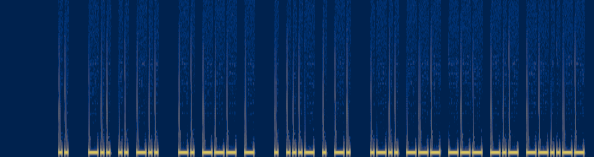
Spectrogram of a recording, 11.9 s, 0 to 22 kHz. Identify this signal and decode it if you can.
Morse code, heard as a keyed tone, about 20 wpm, 700 Hz. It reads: I DID NOT EVEN LOOK,
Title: Sentences from Top 1000 Words - Review Part 1 - 20wpm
